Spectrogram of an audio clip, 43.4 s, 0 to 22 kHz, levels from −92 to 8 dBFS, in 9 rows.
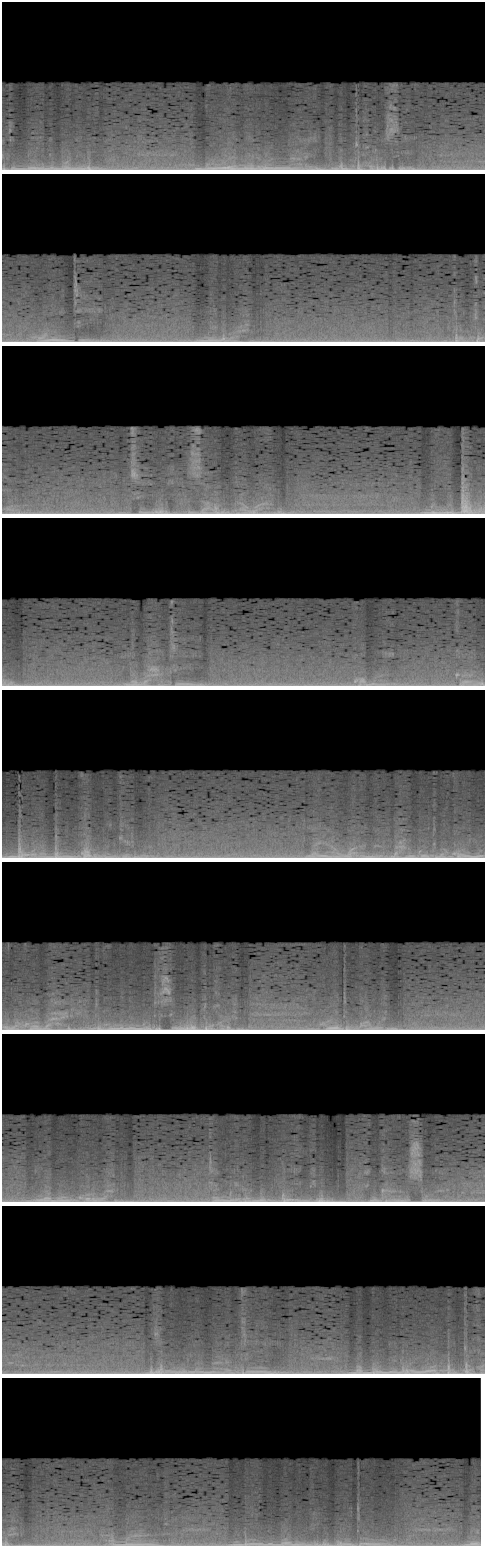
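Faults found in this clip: Stuck bit, likely a broken data line or converter output. Distortion across the whole speech clip, with noise filling the pauses between phrases.

AAC compression, likely a low-bitrate AAC-LC encode, which fits around 32 kbps. Nothing above 11.5 kHz throughout; dull, smeared sound with plainly audible warbling and fizzy sibilants.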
